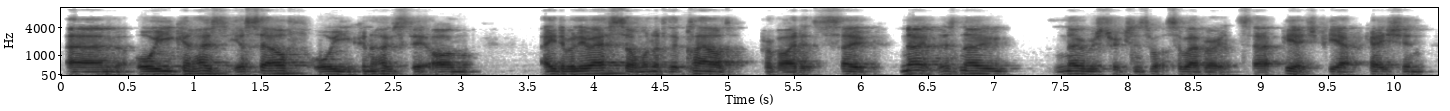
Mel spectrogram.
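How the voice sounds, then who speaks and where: A man with a croaky voice answering technical questions in a webinar, explaining in a steady way. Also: on the low side, normal speed, roomy sound, muffled recording.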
